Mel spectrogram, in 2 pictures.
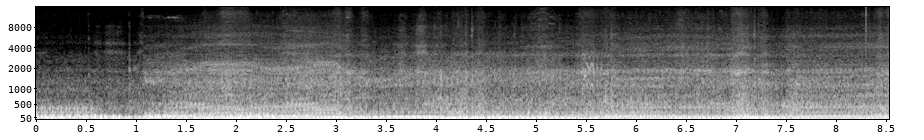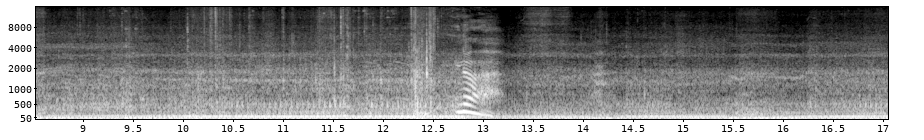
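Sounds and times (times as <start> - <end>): motorcycle engine running: 0.0 - 17.0
motorcycle knocking over ground: 8.9 - 12.9.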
